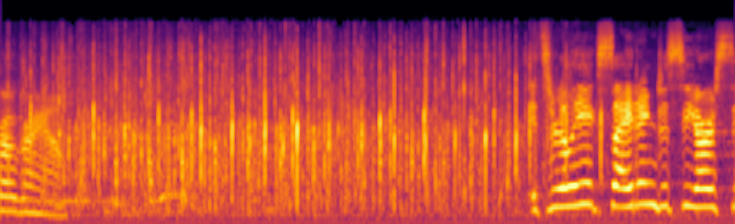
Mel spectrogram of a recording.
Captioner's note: applause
